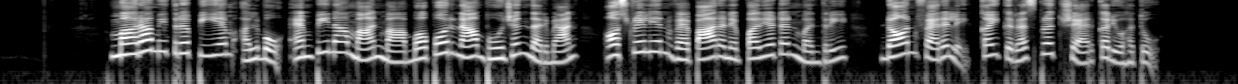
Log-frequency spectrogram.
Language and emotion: Gujarati, neutral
